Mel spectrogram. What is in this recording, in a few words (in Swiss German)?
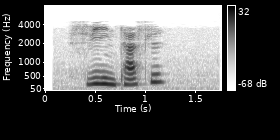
"wintassel", Bas Rhin; vin; tasse à vin tastevin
